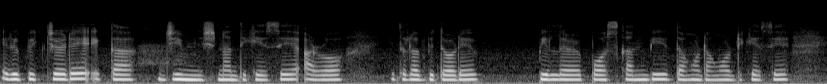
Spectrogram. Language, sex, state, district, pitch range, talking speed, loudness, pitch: Nagamese, female, Nagaland, Dimapur, 215-235 Hz, 150 wpm, -15 LUFS, 225 Hz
